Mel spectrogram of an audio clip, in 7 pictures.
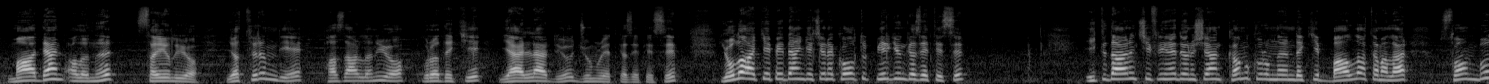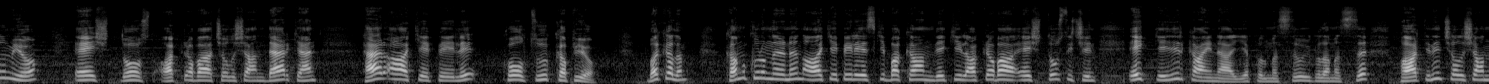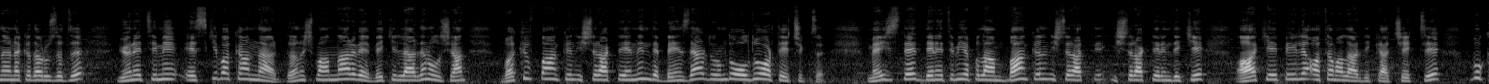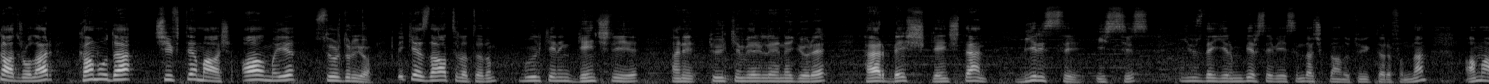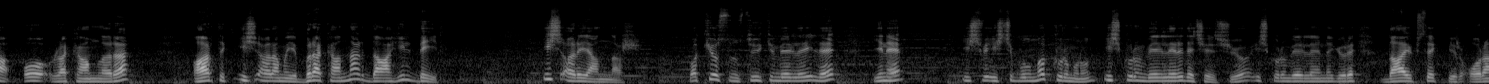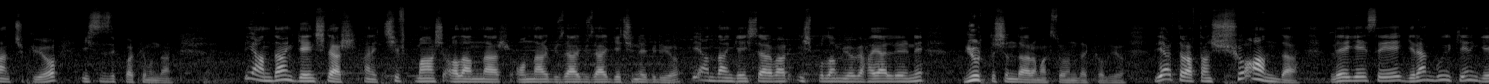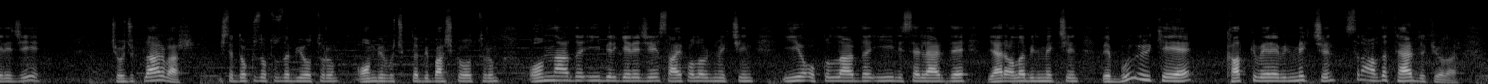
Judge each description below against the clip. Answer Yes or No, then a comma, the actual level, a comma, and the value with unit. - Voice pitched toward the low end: No, medium, 170 Hz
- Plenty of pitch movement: Yes, wide, 6.6 semitones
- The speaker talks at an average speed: Yes, average, 120 wpm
